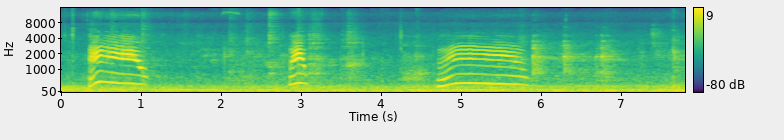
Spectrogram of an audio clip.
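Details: Domestic cat giving three clear meows, a long rising-falling one, a short one, then another drawn-out meow, each rich in harmonics, over a low steady background hum.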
